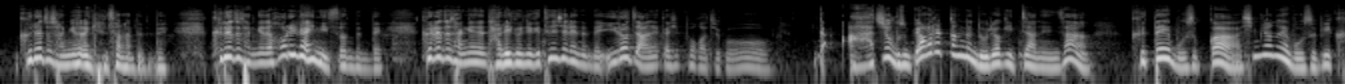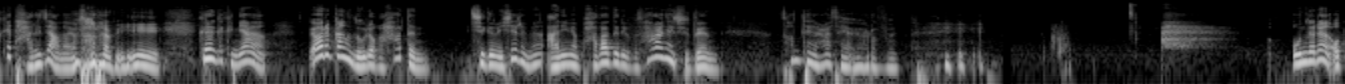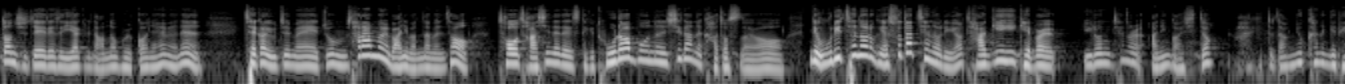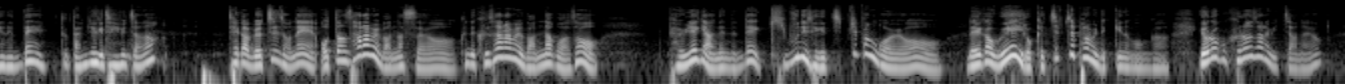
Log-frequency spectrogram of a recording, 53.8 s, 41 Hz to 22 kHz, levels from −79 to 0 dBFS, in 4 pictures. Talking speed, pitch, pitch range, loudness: 355 characters per minute, 180 Hz, 155-235 Hz, -25 LUFS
